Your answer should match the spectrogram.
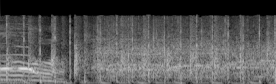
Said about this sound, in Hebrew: אז תנו עם הרבה הרבה מחיאות כפיים, בואו ונקבל אל תוך אולפנינו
